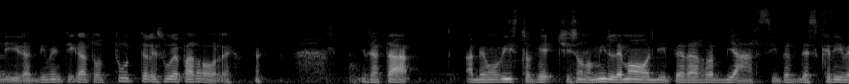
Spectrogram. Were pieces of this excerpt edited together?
yes; 1 cut; at 2.9 s

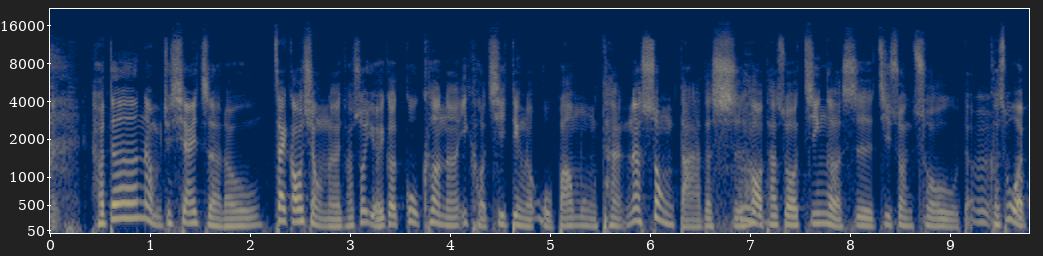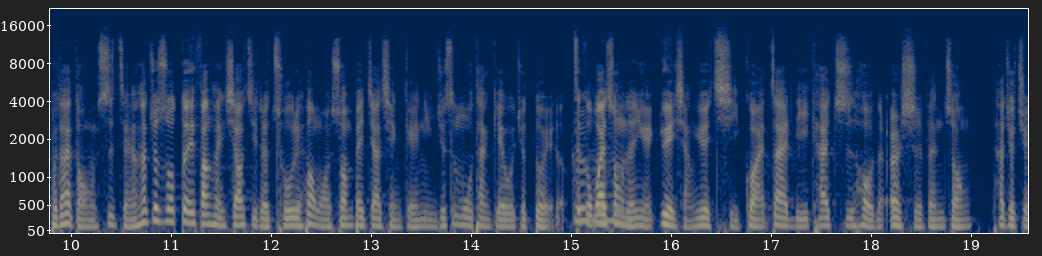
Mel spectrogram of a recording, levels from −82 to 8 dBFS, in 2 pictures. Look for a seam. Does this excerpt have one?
yes; 2 cuts; at 2.9 s, 12.3 s

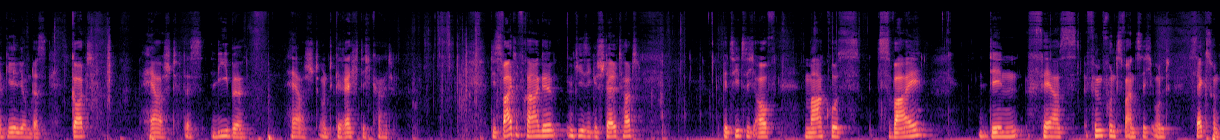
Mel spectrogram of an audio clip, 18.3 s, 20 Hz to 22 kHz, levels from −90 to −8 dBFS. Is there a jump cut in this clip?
no; 0 cuts

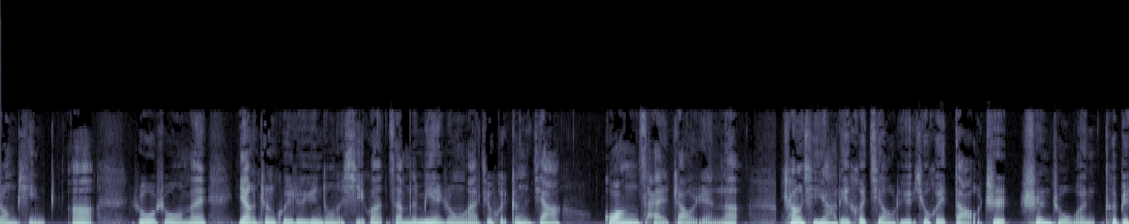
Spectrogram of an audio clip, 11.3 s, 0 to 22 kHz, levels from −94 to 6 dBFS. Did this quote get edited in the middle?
yes; 2 cuts; at 1.3 s, 7.8 s

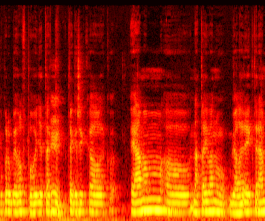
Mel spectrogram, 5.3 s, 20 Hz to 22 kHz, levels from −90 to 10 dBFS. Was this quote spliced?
no; 0 cuts

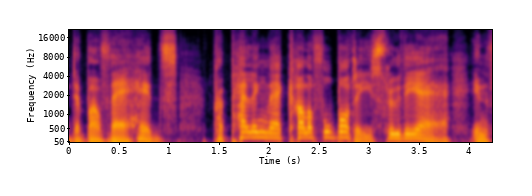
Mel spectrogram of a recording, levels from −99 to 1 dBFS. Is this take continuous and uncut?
yes; 0 cuts

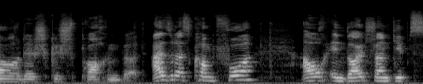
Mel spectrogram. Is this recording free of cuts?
yes; 0 cuts

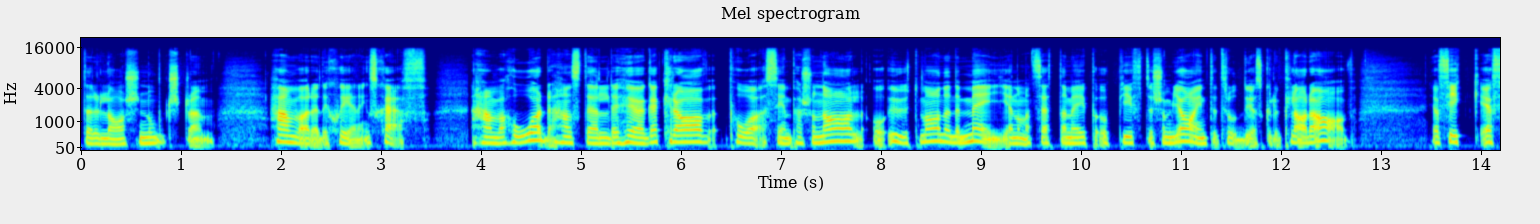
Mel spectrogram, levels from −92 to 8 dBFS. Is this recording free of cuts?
no; 1 cut; at 3.9 s

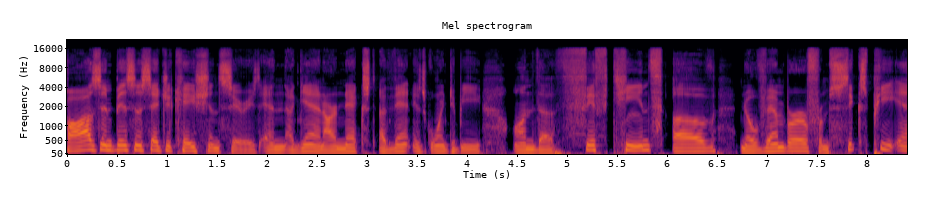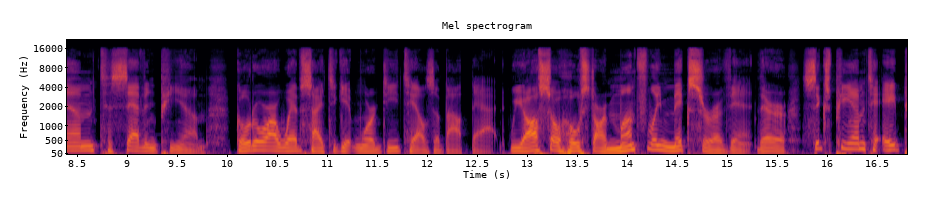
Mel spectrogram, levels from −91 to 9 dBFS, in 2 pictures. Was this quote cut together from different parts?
yes; 2 cuts; at 12.8 s, 15.3 s

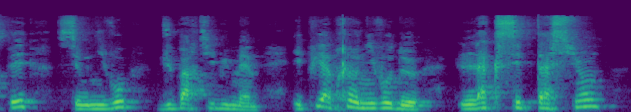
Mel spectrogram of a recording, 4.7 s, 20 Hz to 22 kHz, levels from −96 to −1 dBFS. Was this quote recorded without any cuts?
yes; 0 cuts

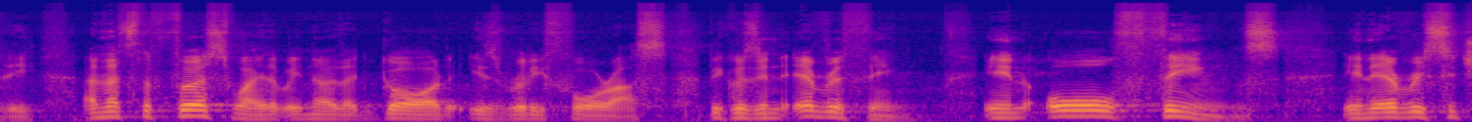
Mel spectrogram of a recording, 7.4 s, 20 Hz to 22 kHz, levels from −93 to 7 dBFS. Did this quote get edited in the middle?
no; 0 cuts

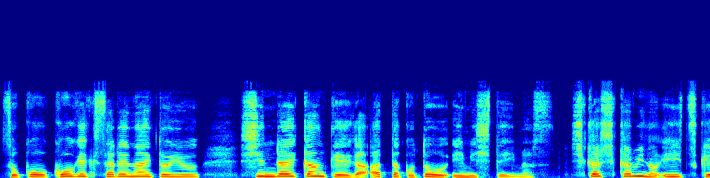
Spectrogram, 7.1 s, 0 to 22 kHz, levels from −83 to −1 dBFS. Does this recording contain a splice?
yes; 1 cut; at 5.6 s

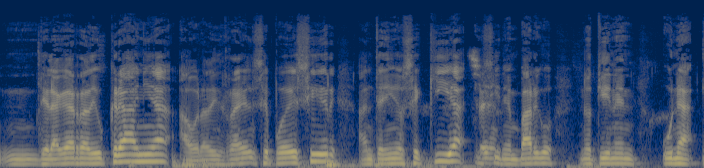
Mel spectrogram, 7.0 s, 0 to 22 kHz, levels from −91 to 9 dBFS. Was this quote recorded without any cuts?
yes; 0 cuts

